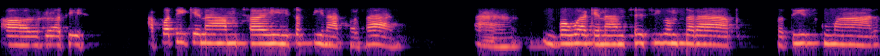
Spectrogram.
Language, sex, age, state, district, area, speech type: Maithili, female, 30-45, Bihar, Sitamarhi, rural, conversation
